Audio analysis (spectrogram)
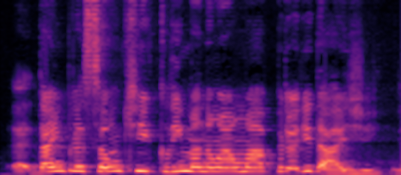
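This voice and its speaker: A woman speaks in a plain, everyday voice. Her pace is moderate, with ordinary pitch variation. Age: 20s. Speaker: young climate activist. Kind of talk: casual chat. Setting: studio.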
